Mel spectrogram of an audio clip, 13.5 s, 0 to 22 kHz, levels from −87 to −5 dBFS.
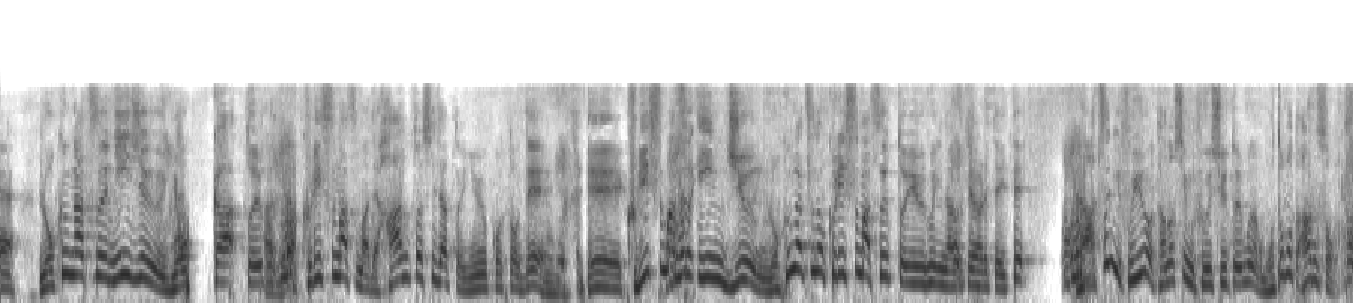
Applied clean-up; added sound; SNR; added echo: neural mask model Resemble Enhance denoiser.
